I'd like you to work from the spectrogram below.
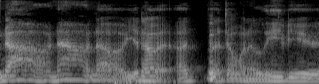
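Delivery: put-on high-pitched little child's scream. Retelling being dragged on mum's ankle as a child: imitating a child screaming. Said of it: "And I'm kind of screaming".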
